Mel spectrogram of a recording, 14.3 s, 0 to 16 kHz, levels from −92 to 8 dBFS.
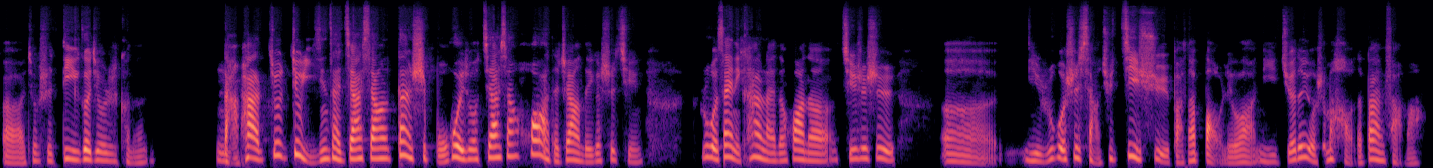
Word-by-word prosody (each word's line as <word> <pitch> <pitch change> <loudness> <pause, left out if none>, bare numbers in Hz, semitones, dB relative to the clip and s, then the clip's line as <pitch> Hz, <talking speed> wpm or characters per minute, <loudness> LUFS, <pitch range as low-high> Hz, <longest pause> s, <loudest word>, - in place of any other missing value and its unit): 呃， 120 -2 -5
就 170 - -9
是 165 0 -8
第 215 +6 -2
一 190 - -1
个 200 -1 +6
就 185 -2 -2
是 160 -2 -9
可 145 - -13
能 130 +2 -14 0.7
哪 - - -2
怕 235 -4 +6
就 245 +10 -2
就 280 +4 +2
已 190 - -2
经 205 - 0
在 215 -5 +3
家 210 +5 +5
乡， 220 0 +3
但 290 -3 +5
是 - - +2
不 140 +2 -5
会 230 +1 +7
说 205 0 -1
家 240 +3 +5
乡 265 +2 -2
话 300 -4 +5
的 155 -5 -6
这 195 - +1
样 185 -3 +3
的 140 - -4
一 - - -7
个 165 - -5
事 195 +2 -6
情， 140 -4 -11 0.5
如 245 - -5
果 220 - +5
在 255 +2 +4
你 180 - -3
看 245 +4 0
来 170 -3 -2
的 170 +1 -5
话 200 +1 +4
呢， 170 +2 -2
其 210 - -3
实 220 0 -2
是 200 -4 -2 0.4
呃， 140 -7 -8 0.3
你 170 -3 -6
如 180 +8 -7
果 215 -3 +3
是 225 +2 -1
想 - - -5
去 210 - -7
继 230 +3 0
续 190 -6 -4
把 - - -8
它 170 - -1
保 - - -2
留 125 +2 -7
啊， 140 -1 -5
你 145 -3 -13
觉 180 +8 -3
得 235 - +1
有 225 - -1
什 - - -10
么 205 - -3
好 130 - -11
的 125 - -10
办 190 +5 0
法 160 - -12
吗？ 110 +2 -16
195 Hz, 300 characters per minute, -23 LUFS, 155-220 Hz, 0.7 s, 会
